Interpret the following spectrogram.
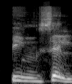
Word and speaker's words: pincel: Pincel, ¿dónde va la fuerza de voz? ¿En pin o en cel? Cel. Él. En la E. En la I, profesor. Sí. En la cel, pincel.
